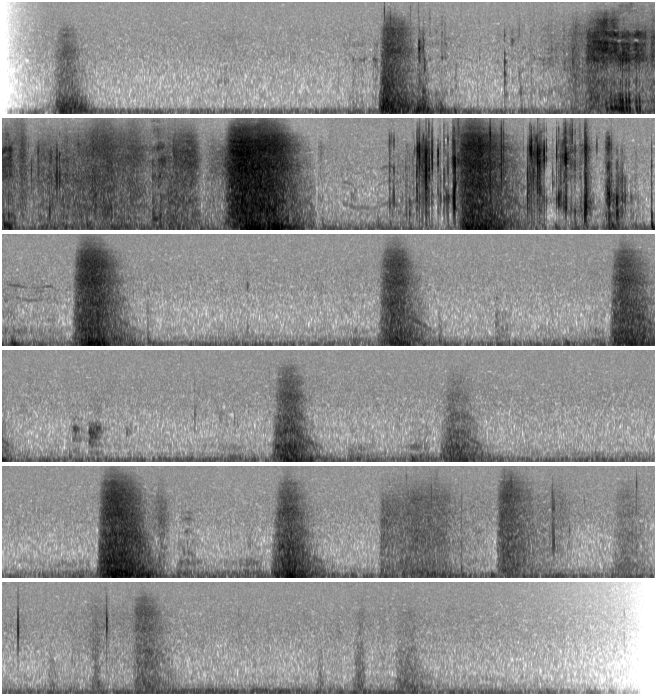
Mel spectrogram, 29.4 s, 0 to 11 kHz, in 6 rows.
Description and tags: Ajokoira rupeaa nukkumaan. Huokauksia, tuhahduksia, nuoleskelee huuliaan. Lähiääni.
Paikka/Place: Suomi / Finland / Lapinjärvi
Aika/Date: 10.08.1969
